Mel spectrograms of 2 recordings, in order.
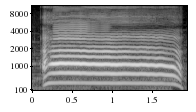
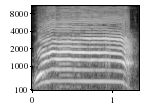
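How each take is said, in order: First: It is a quiet, muffled scream. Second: It is a full, loud yell.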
